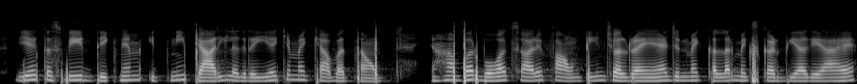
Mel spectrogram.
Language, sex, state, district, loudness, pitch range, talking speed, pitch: Hindi, female, Uttar Pradesh, Jalaun, -24 LUFS, 165-195 Hz, 195 wpm, 180 Hz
